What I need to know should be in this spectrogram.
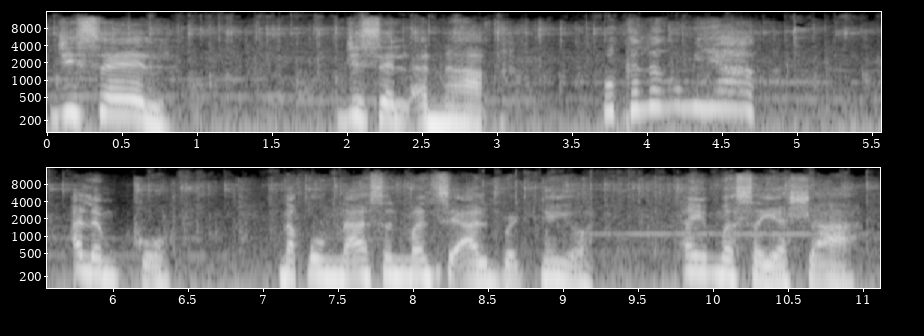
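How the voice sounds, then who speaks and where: A man voicing a caring older woman, a soon-to-be grandmother, who soothes and reassures in a soft motherly way. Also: high voice, animated, takes it slowly, pauses often, soft background music. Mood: soothing. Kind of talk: storytelling narration.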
